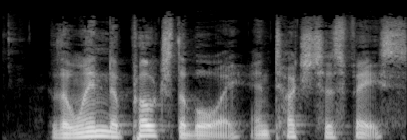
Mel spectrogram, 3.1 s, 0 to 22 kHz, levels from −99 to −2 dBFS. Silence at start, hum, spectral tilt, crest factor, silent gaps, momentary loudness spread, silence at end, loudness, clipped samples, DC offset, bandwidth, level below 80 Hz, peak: 0.4 s; none; -6 dB/octave; 18 dB; none; 10 LU; 0 s; -22 LUFS; under 0.1%; under 0.1%; 13.5 kHz; -48 dBFS; -4 dBFS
